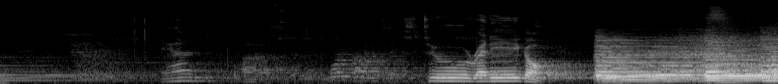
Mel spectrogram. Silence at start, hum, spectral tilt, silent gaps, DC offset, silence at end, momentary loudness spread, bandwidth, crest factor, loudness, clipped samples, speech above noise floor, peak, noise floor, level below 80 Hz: 0 s; none; -7.5 dB/octave; none; under 0.1%; 0 s; 26 LU; 11 kHz; 18 dB; -19 LUFS; under 0.1%; 32 dB; -4 dBFS; -51 dBFS; -58 dBFS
